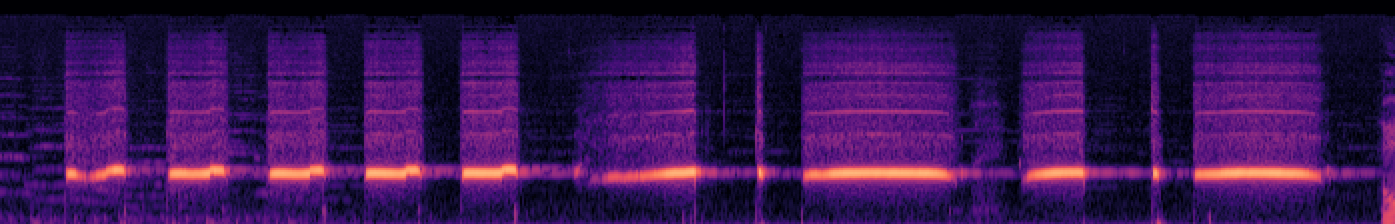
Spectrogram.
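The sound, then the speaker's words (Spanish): A person whistles an imitation of an eared dove's (torcaza) call: five short, evenly spaced notes, then longer drawn-out whistles at a steady pitch. The whistling is loud and alone, with no talking. “esa es la torcaza.”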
